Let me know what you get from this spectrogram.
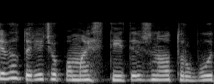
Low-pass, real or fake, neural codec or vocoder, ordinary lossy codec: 7.2 kHz; real; none; AAC, 48 kbps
